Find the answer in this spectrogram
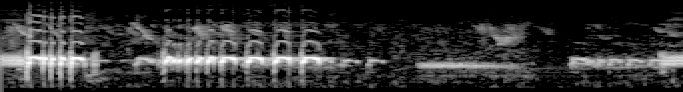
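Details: A young local Javan zebra dove, described as bold and ready for song contests, gives quick runs of soft, stuttering, rolling coos, pausing briefly before a lower drawn-out note and another burst.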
